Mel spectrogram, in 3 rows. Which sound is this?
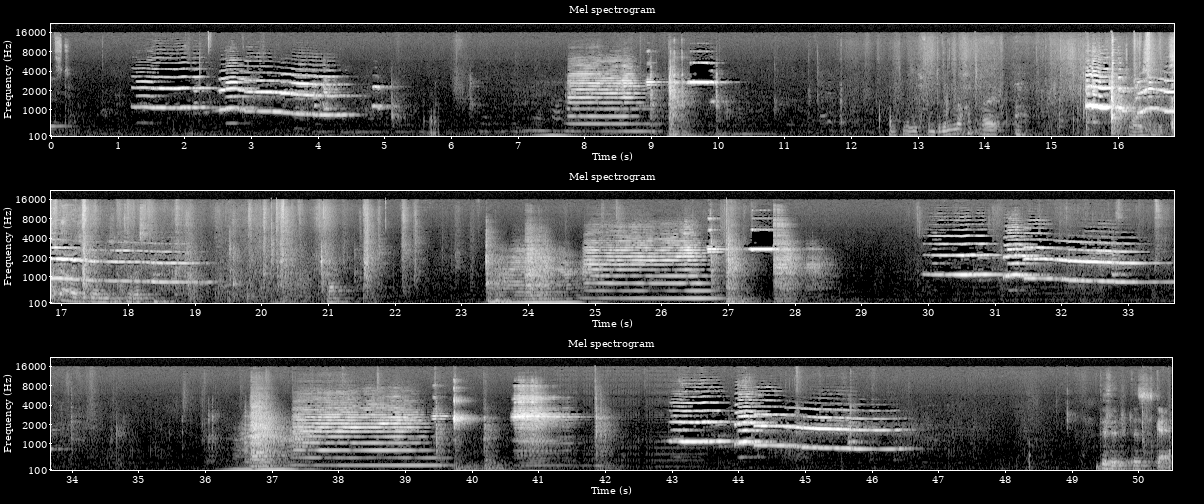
Knarzende Tür Tor MS
open and close large wooden door in a church in Romania, Recorded with Zoom H6 MS
church, door, field-recording, wooden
